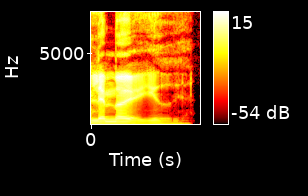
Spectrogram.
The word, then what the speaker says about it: Limeuil: How do you say it? – Limeuil. – Limeuil.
